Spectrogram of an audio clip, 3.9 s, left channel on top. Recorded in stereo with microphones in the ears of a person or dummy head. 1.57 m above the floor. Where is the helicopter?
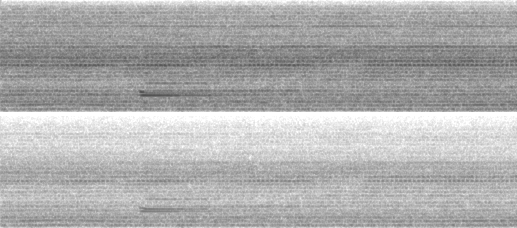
65° left (ahead or behind).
